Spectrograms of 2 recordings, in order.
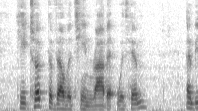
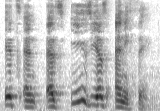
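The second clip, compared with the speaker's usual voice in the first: higher, louder, cocky; boastful wild rabbit; 8 semitones higher, 7 dB louder than usual. Acted. Wild rabbit bragging to the toy rabbit, cocky. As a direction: show off.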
